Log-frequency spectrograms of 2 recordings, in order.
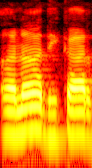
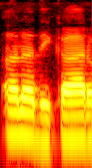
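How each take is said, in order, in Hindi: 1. दूसरे अक्षर में दीर्घ स्वर है। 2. दूसरे अक्षर में ह्रस्व स्वर है। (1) "अना कोई उपसर्ग नहीं होता है" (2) "अना वाला गलत हो जाएगा अनधिकार होगा"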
